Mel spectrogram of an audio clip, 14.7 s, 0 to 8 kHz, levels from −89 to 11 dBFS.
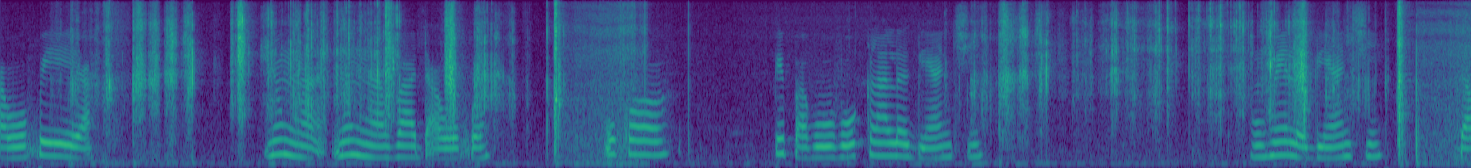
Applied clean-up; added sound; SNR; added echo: none; Fire; -2 dB; none.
